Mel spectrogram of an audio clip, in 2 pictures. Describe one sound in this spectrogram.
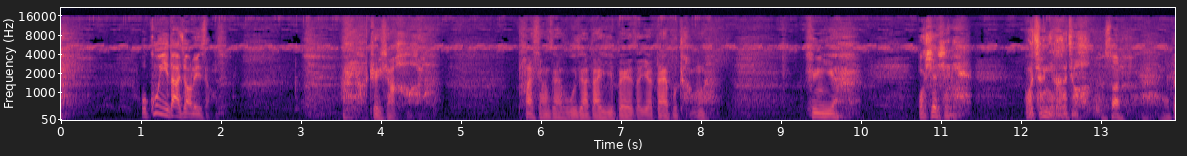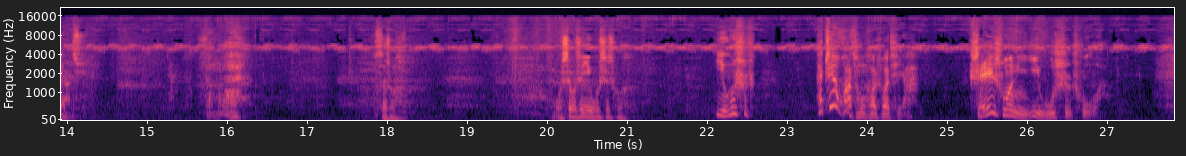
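An older man talks with animation close by.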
